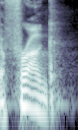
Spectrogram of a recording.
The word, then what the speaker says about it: frunk: That's not me mispronouncing things because I'm sick right now. It's literally a frunk. It's the front trunk of a Tesla.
